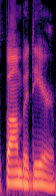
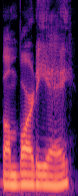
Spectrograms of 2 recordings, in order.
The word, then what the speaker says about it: Bombardier: You might think it's Bombardier, but it's not. It's pronounced Bombardier.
